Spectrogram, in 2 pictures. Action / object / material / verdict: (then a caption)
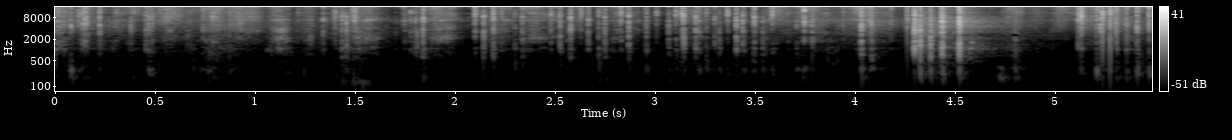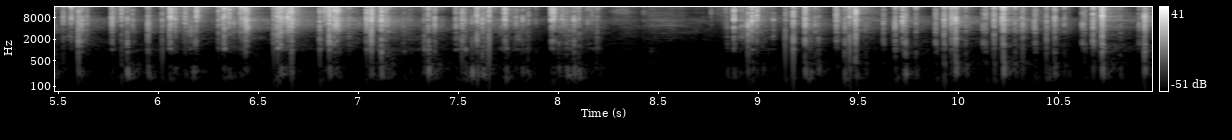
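scrape / plastic jar with paper label / plastic / none. Long nails scratch the paper label of a full plastic mayonnaise jar and tap its molded plastic bottom. The result is a rapid, dense stream of bright, crinkly scratching and crisp clicking taps with almost no low end, briefly pausing near the eight-second mark before resuming.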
